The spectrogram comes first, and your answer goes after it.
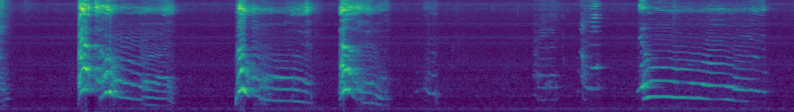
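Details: Caged French Bulldog in a tantrum, letting out long falling whines and yelps in separate bursts, several seconds apart, with softer whimpers between them and a low electrical hum throughout.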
